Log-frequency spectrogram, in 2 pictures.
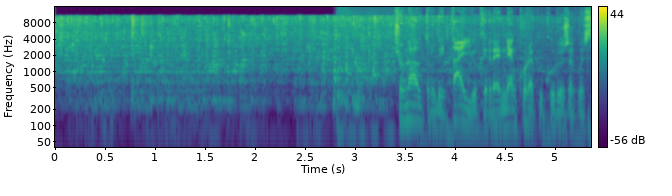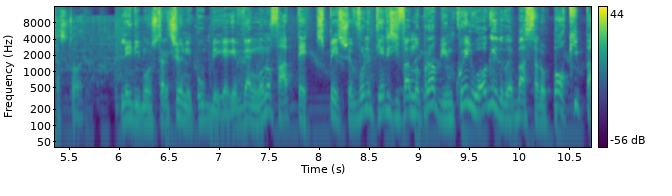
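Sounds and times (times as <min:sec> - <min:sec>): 
toilet flushing with loud rush of water: 0:00.0 - 0:06.9
speech: 0:03.4 - 0:10.7.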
